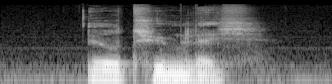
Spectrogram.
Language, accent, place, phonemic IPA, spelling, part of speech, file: German, Germany, Berlin, /ˈɪʁtyːmlɪç/, irrtümlich, adjective, De-irrtümlich.ogg
- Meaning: erroneous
